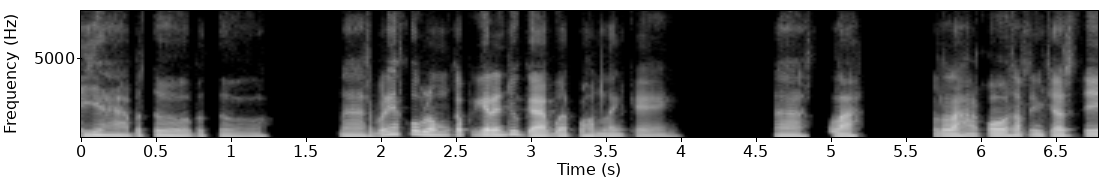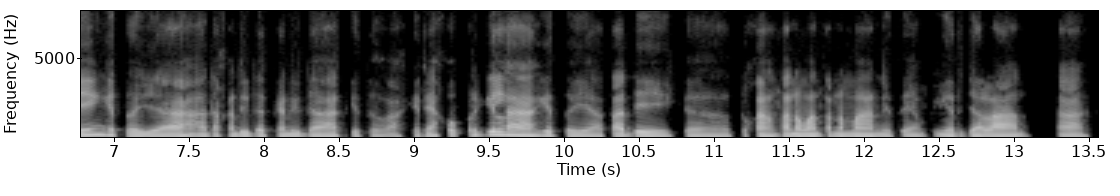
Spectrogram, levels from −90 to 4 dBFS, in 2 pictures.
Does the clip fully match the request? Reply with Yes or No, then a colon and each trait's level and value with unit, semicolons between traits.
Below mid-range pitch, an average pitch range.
Yes: low, 120 Hz; average, 4.2 semitones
